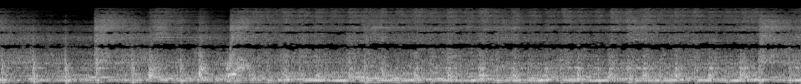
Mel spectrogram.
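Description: Punk rock band playing live, without vocals: drum kit driving the beat with cymbal crashes, over electric guitar and bass.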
